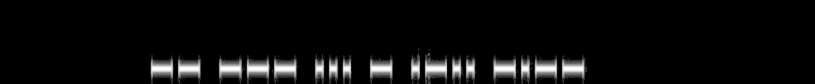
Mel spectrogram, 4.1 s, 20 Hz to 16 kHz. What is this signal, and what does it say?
Morse code, heard as a keyed tone, about 34 wpm, 700 Hz. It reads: MOSTLY
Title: Six Letter Words - 35wpm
